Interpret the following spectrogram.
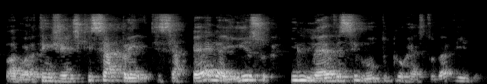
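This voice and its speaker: A man giving a calm, explanatory live talk on parenting, using vivid everyday examples. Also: on the high side, brisk, echoey room. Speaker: co-host and father.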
